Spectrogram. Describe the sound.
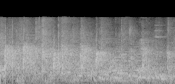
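A comedy show audience in Seattle applauds steadily for a couple of seconds, a dense wash of clapping at constant loudness with some voices mixed into the noise.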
